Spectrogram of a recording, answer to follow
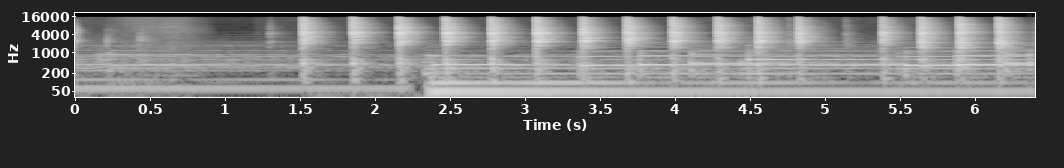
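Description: Hammer striking a hand-raised silver vessel in a quick, even rhythm of about three blows a second, starting about a second and a half in, pushing a pattern into the metal's surface. A music bed plays underneath.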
